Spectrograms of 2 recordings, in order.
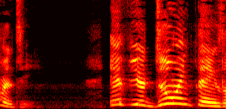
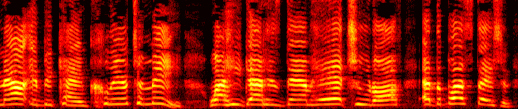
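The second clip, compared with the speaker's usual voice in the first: normal talking voice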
